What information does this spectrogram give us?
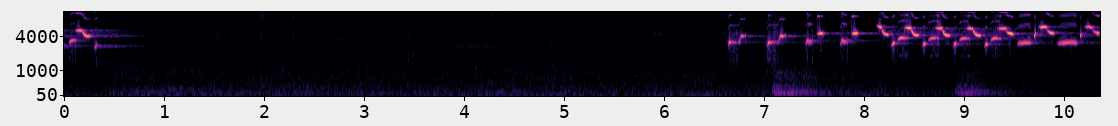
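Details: Goldfinch and canary hybrid in Malaga song style; a short burst of high notes, a long quiet gap, then an energetic, rapid flow of high twittering phrases with a few soft low thuds.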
